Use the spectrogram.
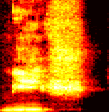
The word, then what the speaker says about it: niche: I always say niche, but I think it's pronounced niche.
